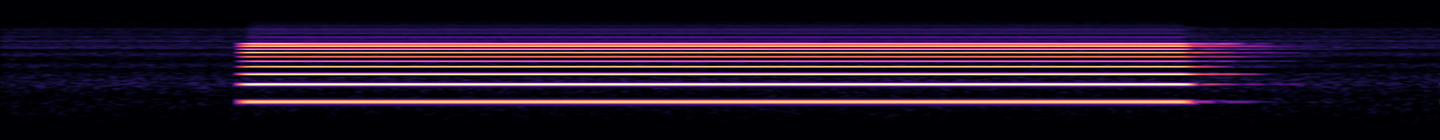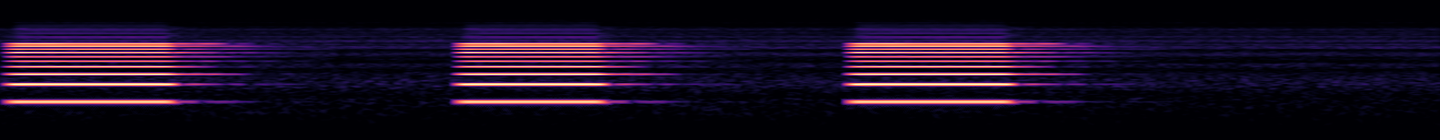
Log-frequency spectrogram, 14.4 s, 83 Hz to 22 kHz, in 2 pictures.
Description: Ship horn signal, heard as a ship's horn, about 380 Hz, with room echo. 1 long, 3 short. At sea: a vessel under tow in fog.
